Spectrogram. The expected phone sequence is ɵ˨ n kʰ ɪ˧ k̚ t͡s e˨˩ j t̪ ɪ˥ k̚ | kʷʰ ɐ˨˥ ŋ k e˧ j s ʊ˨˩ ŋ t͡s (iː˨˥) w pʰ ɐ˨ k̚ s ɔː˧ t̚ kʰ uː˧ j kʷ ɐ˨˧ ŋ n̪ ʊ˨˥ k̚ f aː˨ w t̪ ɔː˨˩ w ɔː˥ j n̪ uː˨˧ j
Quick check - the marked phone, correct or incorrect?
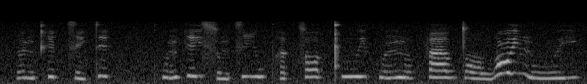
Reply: incorrect: iː˥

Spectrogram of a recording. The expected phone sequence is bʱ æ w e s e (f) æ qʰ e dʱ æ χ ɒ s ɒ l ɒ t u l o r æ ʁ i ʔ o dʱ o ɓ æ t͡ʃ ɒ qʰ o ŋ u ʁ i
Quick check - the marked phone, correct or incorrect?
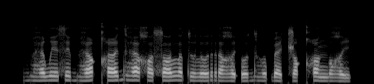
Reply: incorrect: bʱ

